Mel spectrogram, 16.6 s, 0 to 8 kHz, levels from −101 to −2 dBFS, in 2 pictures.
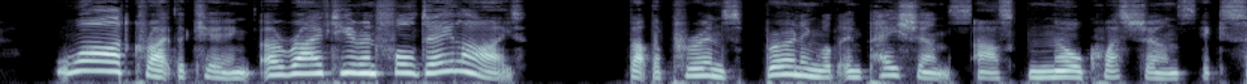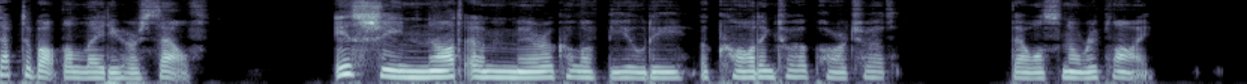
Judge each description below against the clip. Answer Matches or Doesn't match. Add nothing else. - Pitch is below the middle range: Doesn't match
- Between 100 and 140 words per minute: Matches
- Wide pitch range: Matches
